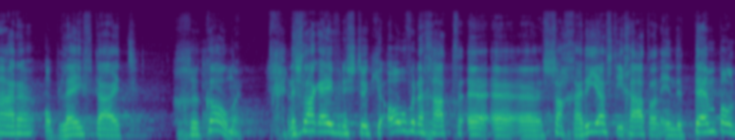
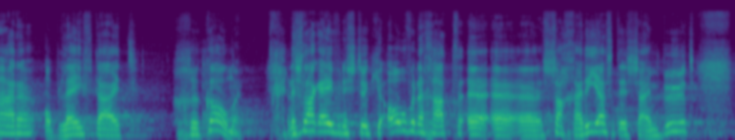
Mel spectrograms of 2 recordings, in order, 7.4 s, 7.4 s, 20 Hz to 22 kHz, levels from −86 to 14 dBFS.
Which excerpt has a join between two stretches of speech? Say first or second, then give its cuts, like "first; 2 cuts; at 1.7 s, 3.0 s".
second; 1 cut; at 6.1 s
